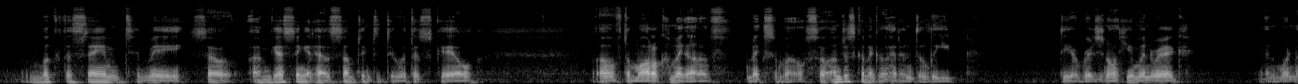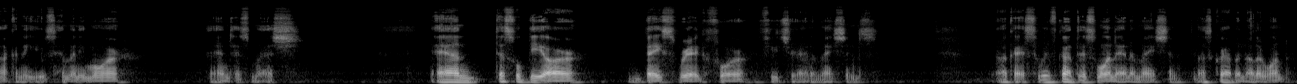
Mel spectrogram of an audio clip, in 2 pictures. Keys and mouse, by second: 4.0-5.4 middle drag, 10.3 click, 12.2 Delete, 14.5 click, 16.0 Delete.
